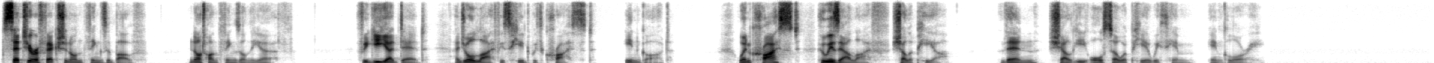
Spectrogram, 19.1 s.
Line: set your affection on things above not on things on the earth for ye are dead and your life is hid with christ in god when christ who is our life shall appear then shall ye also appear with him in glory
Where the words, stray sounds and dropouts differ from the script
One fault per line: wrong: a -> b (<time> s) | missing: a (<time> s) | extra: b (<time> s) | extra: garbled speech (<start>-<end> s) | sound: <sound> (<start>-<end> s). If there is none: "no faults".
no faults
